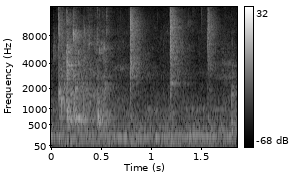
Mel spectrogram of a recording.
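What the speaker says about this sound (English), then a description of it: "Let's just dip that brush and shake it out a few times" A shaving brush dipped into a basin of warm water and shaken out, giving a few brief splashy water bursts close by against quiet room tone.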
